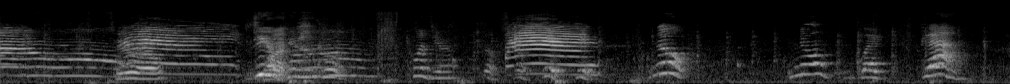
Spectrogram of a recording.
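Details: Two pet Bengal cats eating and not wanting to share their food. Drawn-out, wavering, strongly harmonic meows and moaning calls rise and fall, with shorter bent calls near the end, all in a small indoor room.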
